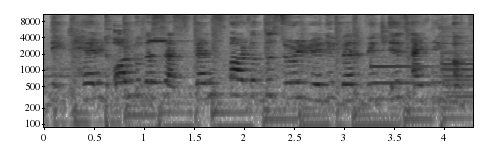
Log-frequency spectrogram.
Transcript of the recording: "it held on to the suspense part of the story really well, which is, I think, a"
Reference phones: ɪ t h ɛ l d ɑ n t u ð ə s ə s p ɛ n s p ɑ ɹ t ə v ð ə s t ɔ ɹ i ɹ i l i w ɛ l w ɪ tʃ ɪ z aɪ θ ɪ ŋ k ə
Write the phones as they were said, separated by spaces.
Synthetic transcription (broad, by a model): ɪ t h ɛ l d ɑ n t u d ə s ə s p ɛ n s p ɑ ɹ t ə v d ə s t ɔ ɹ i ɹ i l i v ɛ l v ɪ tʃ ɪ z aɪ t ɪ ŋ k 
